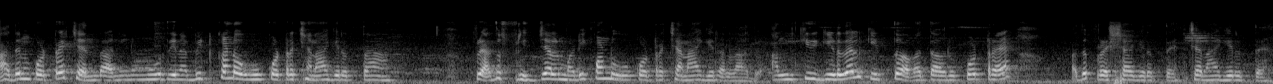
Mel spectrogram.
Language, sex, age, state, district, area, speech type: Kannada, female, 30-45, Karnataka, Chamarajanagar, rural, spontaneous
